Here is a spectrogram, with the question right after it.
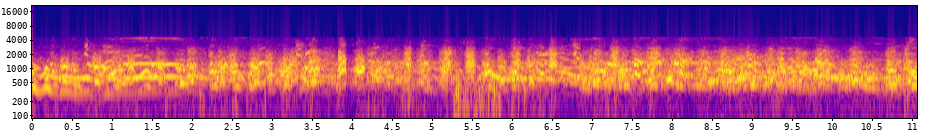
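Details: A pack of dogs howling together, many voices overlapping in wavering, drawn-out howls and yips that rise and fall continuously, forming a dense chorus with no pauses throughout.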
